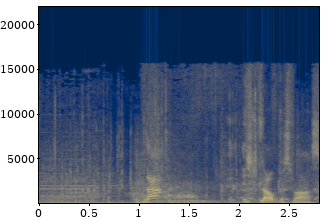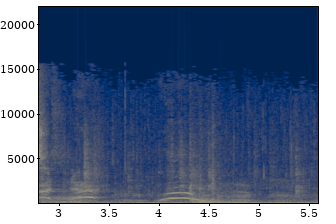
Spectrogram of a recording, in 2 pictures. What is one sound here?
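A monster lets out low, warbling growls and shrieks close by.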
